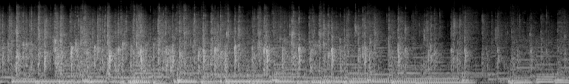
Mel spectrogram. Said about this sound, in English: Thank you very much, everybody. Please give Bruce a round of applause.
